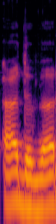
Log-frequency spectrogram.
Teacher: ادبر یہاں پر قلقلہ کریں گے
